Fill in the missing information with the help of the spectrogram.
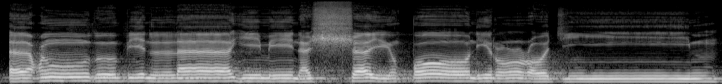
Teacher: pengucapan huruf disertai menyebarnya angin di dalam mulut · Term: tafasyi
